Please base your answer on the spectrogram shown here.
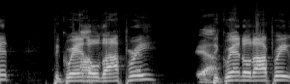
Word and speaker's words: Grand Ole Opry: The Grand Ole Opry?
